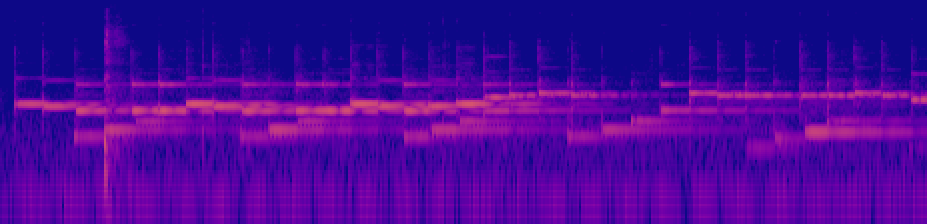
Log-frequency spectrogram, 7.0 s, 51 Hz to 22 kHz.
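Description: Ringtone on a Nokia Lumia 635 phone: a bright, clean melodic tune of chiming synth notes in a steady stepping pattern, playing alone at moderate volume.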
